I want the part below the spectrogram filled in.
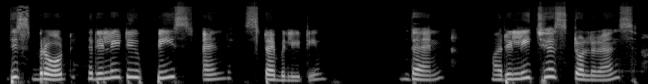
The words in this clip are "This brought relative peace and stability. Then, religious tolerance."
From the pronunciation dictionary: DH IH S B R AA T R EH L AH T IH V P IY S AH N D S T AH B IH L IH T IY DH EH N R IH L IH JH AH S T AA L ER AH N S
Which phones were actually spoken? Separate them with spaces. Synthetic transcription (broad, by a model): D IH S B R AA T R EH L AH T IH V P IY S AH N D S T AH B IH L IH T IY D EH N R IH L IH JH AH S T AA L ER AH N S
